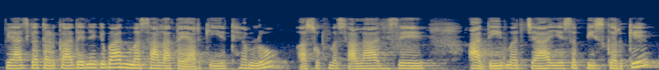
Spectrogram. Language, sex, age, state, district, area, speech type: Hindi, female, 45-60, Uttar Pradesh, Varanasi, urban, spontaneous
